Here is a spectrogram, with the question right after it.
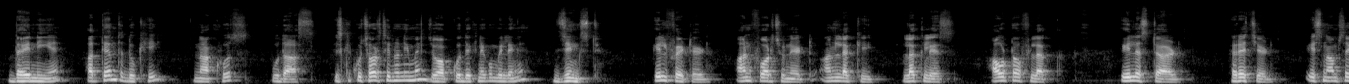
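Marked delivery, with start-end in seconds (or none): none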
